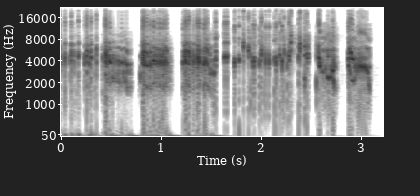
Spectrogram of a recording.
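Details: Swiftlets in a lure recording made to draw them in to roost. Rapid bursts of high, buzzy twittering chirps crowd together with short gaps between them. The chirps are dense and overlapping, with no other sounds.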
